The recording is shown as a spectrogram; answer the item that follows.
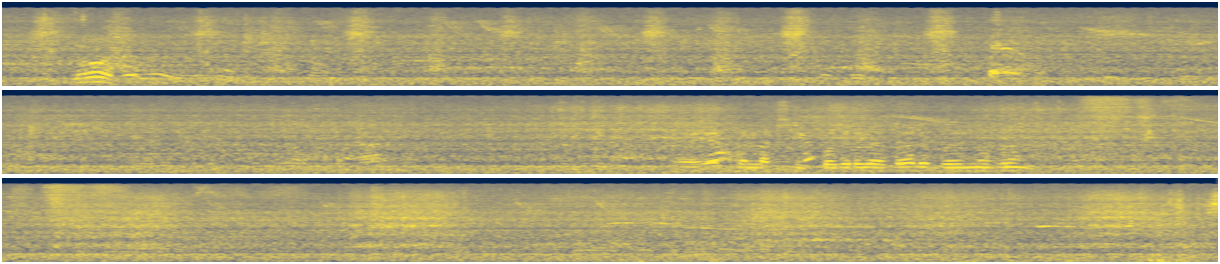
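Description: A steady low hum of a running engine, with faint voices for about a second around ten seconds in.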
